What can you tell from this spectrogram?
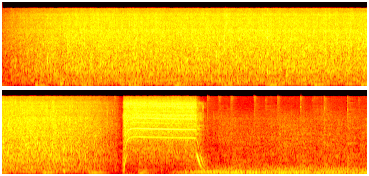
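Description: Cartoon water-spray sound effect: a steady hiss of the washing jets for nearly five seconds, cut off by a short whistle-like tone, with low background music after.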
